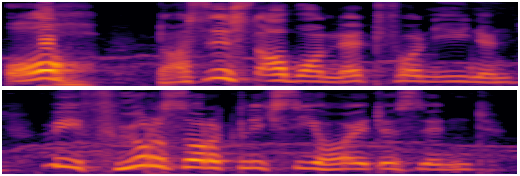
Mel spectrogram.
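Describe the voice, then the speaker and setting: Man playing a slow, courteous gentleman fox. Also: high voice, expressive, gravelly, exaggerated voice. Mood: grateful. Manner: polite, slow, friendly. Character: courteous male fox, dazed, gallant and gentle.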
